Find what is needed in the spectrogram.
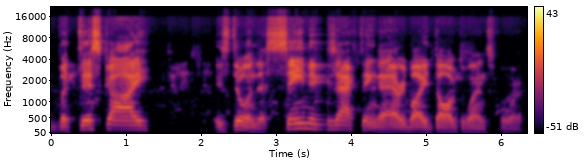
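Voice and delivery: ordinary delivery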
